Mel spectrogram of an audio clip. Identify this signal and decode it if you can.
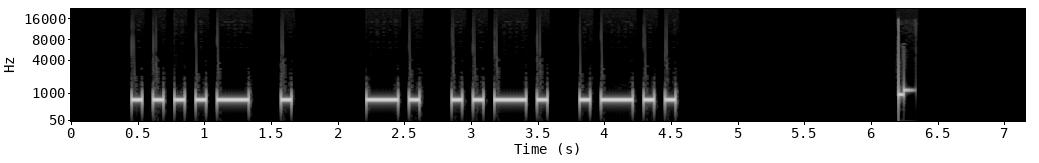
Morse code, heard as a keyed tone, about 15 wpm, 700 Hz. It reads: 4E NFL
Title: Field Day Exchanges Encore - 15wpm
